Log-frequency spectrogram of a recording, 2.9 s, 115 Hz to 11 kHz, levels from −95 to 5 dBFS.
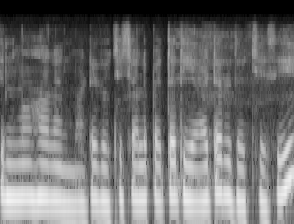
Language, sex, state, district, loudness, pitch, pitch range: Telugu, female, Andhra Pradesh, Chittoor, -15 LUFS, 195 Hz, 185-200 Hz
